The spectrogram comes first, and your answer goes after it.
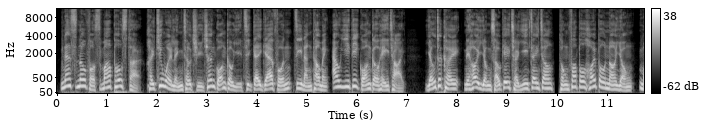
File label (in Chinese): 男粤 多媒体 产品演示 港式男声; 粤语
